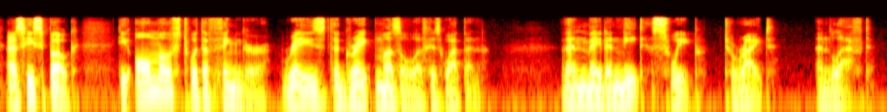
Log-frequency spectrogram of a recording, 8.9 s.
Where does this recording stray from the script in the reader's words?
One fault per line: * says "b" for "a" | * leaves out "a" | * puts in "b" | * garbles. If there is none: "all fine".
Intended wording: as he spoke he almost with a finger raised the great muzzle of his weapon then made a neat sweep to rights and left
* says "right" for "rights"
